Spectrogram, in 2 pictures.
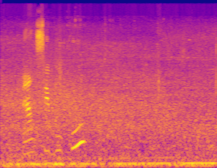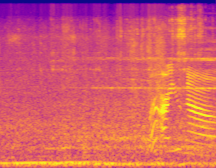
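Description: Riding a long tram across the Buda side of Budapest: a constant low rumble of wheels and traffic fills the background, with brief squeals and faint voices now and then over it.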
